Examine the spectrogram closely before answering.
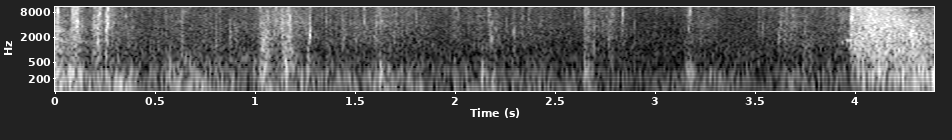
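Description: Heavy footsteps clank on a metal grating.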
